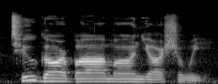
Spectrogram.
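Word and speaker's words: تو گر با من یار شوی: Can you pronounce it one more time for the record? Tugar Ba Man Yar Shawi.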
